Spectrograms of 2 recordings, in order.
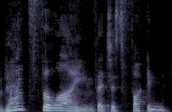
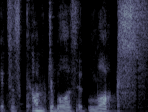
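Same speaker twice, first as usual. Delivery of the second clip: put-on gruff soldier voice, lower and quieter; 4 semitones lower, 9 dB quieter than usual. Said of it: "sounds kinda like Solid Snake".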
